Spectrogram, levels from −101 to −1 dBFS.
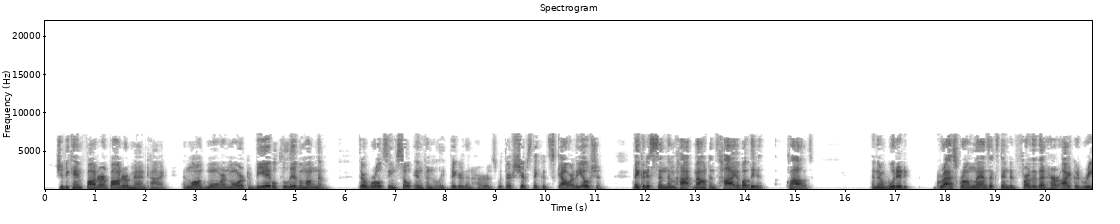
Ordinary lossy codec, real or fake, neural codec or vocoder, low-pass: MP3, 32 kbps; real; none; 7.2 kHz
